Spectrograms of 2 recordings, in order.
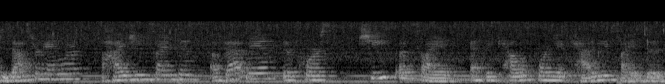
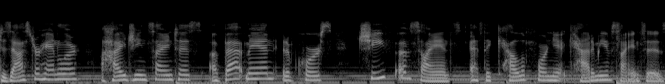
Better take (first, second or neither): second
